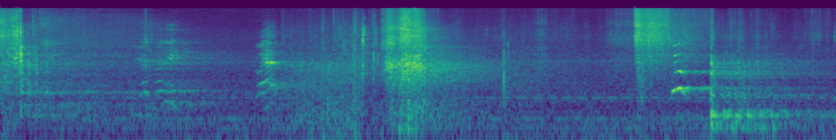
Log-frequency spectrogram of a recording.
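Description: Hockey skates stopping hard on rink ice, each stop scraping up a short spray of snow, about four times with the loudest a little past the middle.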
